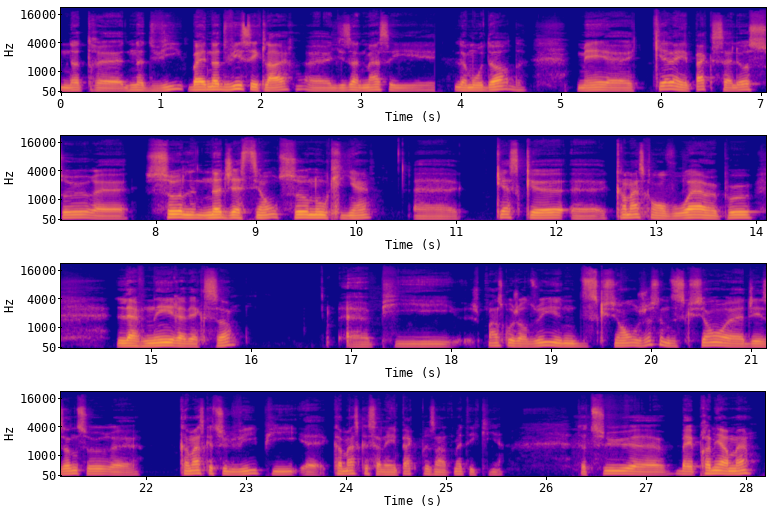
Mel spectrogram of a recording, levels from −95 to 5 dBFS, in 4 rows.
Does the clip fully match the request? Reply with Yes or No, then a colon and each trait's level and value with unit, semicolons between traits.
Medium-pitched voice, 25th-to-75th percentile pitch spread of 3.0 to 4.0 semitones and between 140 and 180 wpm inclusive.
No: low, 120 Hz; average, 3.3 semitones; average, 160 wpm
